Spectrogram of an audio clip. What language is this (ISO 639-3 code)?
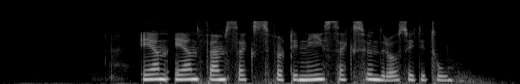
nor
